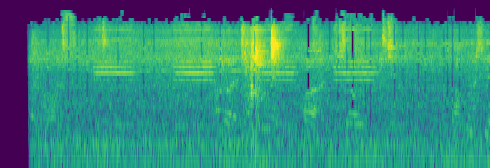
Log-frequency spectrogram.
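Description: Bus engine running, heard from inside the passenger saloon as a steady low hum, with a two-tone beep repeating about once a second for the first few seconds. A short hiss comes about three seconds in.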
